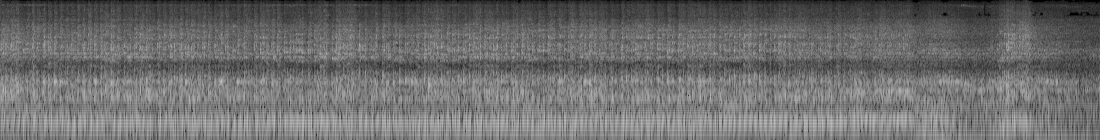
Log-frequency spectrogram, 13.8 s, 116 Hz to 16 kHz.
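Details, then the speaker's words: 1984 Toyota Land Cruiser BJ60 diesel on its first startup after revival, injectors bled and glow plugs 15 seconds: clatters with pitch slowly climbing for about ten seconds, then shut off; owner thinks it wants to run away, cause unconfirmed. "wow that was easy all right kind of sounds like it wants to run away on me there"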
